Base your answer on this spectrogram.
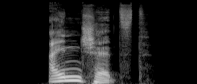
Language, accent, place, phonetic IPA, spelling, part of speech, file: German, Germany, Berlin, [ˈaɪ̯nˌʃɛt͡st], einschätzt, verb, De-einschätzt.ogg
- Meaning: inflection of einschätzen: 1. second/third-person singular dependent present 2. second-person plural dependent present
